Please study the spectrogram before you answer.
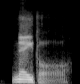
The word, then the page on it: natal: British English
